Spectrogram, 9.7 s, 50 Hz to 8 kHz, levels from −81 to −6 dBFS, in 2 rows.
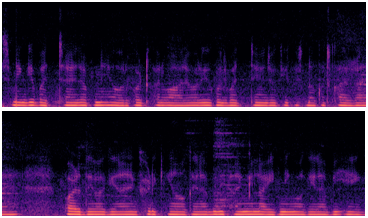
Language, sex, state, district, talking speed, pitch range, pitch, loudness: Hindi, female, Chhattisgarh, Sarguja, 180 wpm, 195-205 Hz, 200 Hz, -32 LUFS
